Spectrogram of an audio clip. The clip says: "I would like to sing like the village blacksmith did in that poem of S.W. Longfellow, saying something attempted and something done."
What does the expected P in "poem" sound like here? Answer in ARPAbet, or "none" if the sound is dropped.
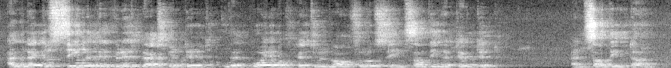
B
